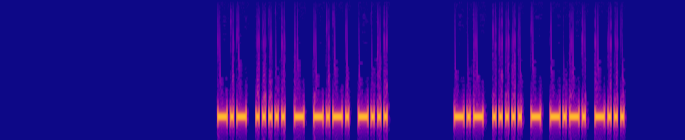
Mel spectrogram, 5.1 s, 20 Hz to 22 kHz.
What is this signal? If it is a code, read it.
Morse code, heard as a keyed tone, about 51 wpm, 700 Hz. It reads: K5TCB K5TCB
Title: USA Call Signs - 5 Characters - Repeated 2x - 50wpm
